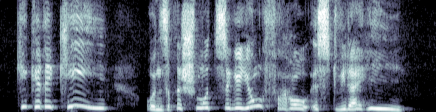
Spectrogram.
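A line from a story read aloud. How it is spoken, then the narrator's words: Rooster crowing. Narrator (German): der Hahn auf dem Brunnen, als er sie sah, rief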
